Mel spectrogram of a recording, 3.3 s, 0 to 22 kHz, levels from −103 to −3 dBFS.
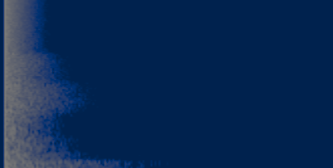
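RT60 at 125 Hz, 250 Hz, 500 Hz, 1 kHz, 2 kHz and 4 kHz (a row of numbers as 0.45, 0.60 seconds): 2.1, 1.4, 1.0, 0.90, 1.1, 0.85 seconds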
